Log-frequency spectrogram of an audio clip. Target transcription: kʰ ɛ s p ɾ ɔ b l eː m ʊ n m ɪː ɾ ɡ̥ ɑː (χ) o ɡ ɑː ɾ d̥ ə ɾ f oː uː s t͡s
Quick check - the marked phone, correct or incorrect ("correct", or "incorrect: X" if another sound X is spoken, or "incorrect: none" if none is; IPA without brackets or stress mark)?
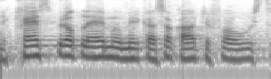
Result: incorrect: s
